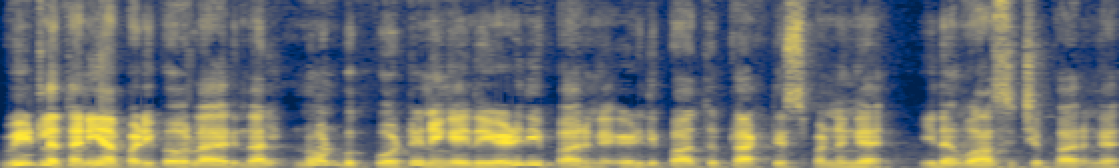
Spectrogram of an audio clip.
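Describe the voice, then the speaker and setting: A man with a Tamil accent, teaching English phonics in a spoken lesson for adult learners, drilling sounds slowly and clearly so listeners can repeat them. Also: mid-range voice.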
